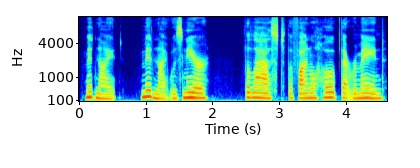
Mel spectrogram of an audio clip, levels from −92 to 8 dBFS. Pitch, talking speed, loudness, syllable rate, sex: 190 Hz, 130 wpm, -17 LUFS, 4.5 syllables/s, female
